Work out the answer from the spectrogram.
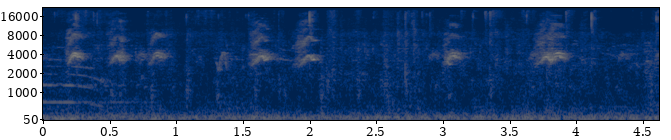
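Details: Wild birds at a garden feeding area with feeders, seeds and water; short high chirps repeat irregularly, some in quick pairs, over a steady low rumble.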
